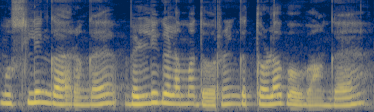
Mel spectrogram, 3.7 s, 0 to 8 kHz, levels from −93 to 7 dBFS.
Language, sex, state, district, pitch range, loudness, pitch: Tamil, female, Tamil Nadu, Kanyakumari, 210-240 Hz, -16 LUFS, 225 Hz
